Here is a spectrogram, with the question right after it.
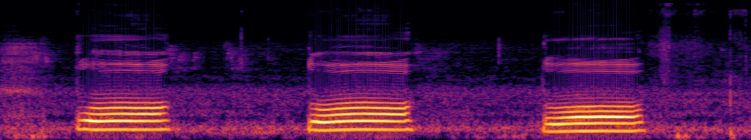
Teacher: دانتوں کی جڑ کے ساتھ لگانا ہے تو ادا ہوگا، لیکن اسے موٹا کرنے کے لیے ہم نے زبان کی جڑ کو اوپر کی طرف اٹھانا ہے، آواز کو منہ کے اندر رکھنا ہے ، ہونٹوں کو گول نہیں کرنا، تو تو۔ نیکسٹ ہمارا قاف،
